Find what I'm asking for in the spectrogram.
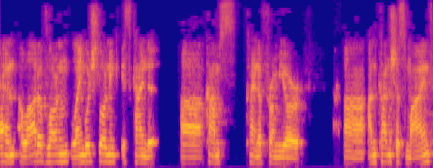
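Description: In a Russian accent, a man speaks at a medium pitch and a fairly slow pace with monotone, flat intonation. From Ukraine. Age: 20s. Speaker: polyglot language learner. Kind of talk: casual interview. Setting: Instagram live stream.

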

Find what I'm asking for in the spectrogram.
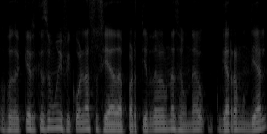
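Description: Delivered at a fairly quick pace with a Mexican accent, the speech has a dry, close sound with no echo. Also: man. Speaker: podcast host. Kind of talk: casual chat.

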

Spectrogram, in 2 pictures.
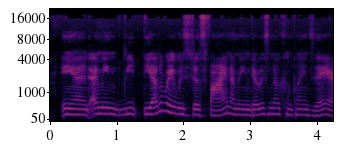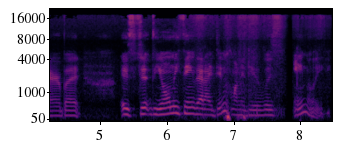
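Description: A woman speaks in an unremarkable speaking voice. Her pace is moderate. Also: fairly low pitch for a woman, ordinary pitch variation. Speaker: podcast host. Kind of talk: casual chat.

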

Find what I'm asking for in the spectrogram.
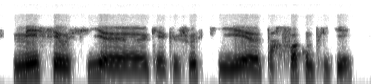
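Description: A man's voice with fairly even intonation. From Limousin, France (Limoges, countryside). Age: 30s. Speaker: entrepreneur, brand founder. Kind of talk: interview. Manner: halting, many fillers and repetitions.

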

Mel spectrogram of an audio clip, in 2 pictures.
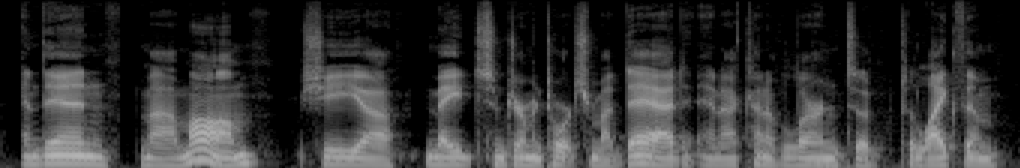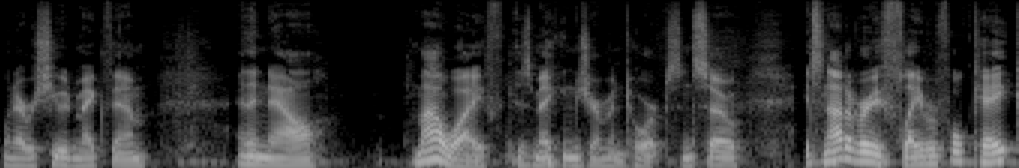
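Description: Recorded very cleanly against a silent background, a man with a Southern US accent speaks at a moderate pace in a fairly low pitch. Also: ordinary pitch variation. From Virginia. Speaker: podcast host. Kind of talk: casual chat.

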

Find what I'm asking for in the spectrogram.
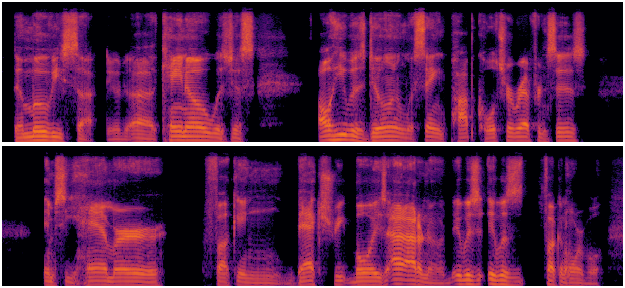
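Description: A man speaks at a moderate pace in a fairly low voice with ordinary pitch variation, an ordinary speaking voice. The recording is very clean, with a silent background and a dry, close sound with no echo. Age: 40s. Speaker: podcast host. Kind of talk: casual solo monologue. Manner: filler-heavy, frequent ums.

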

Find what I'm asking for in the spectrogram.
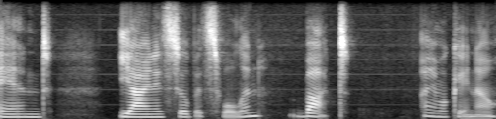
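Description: Speaking at a fairly slow pace with long, frequent pauses, a woman with a Portuguese accent keeps a medium pitch and fairly even intonation, on a very clean recording with a silent background and a dry, close sound with no echo. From Portugal. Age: 20s. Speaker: podcaster. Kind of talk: casual monologue. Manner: halting.

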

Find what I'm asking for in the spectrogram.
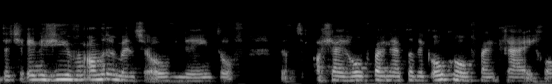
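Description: Medium-pitched female speech with ordinary variation in pitch. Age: 20s. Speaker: spiritual coach, numerologist. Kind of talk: casual interview. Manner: halting, many fillers.

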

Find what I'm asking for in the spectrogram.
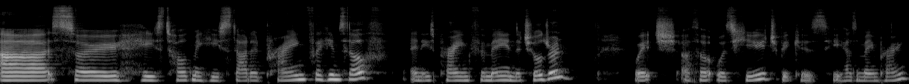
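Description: In a very clean recording with a silent background, a woman with an Australian accent speaks fairly slowly. Her medium pitch carries fairly even intonation. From Melbourne, Australia. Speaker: guest dealing with husband leaving.

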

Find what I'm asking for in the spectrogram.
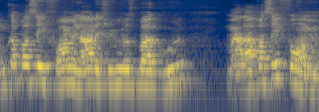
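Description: This man has a plain, everyday voice. It is fairly high in pitch and moves at a fairly quick pace. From Brazil, Campinas (São Paulo state). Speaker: music producer. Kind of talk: casual chat.

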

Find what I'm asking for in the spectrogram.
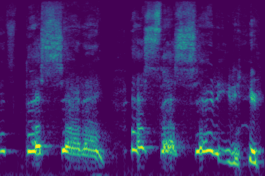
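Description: A shouted, put-on character voice at an extremely high pitch and fairly slow pace. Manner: screaming, shouting.

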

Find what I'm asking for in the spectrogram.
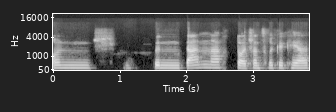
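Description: A woman's fairly low voice, monotone and flat, at a very slow pace. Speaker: capoeira trainer. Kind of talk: interview.

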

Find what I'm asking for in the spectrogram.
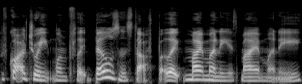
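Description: Heard on a very clean recording with a silent background and a dry, close sound with no echo, a woman with a Scottish accent speaks with ordinary pitch variation. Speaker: podcast co-host. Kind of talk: casual chat. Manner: energetic.

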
